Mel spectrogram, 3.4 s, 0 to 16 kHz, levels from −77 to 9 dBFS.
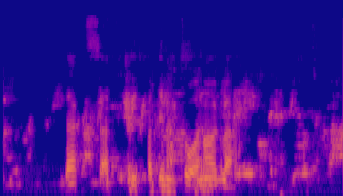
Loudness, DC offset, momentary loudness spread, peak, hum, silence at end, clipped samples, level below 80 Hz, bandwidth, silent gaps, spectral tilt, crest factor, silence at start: -27 LUFS; under 0.1%; 14 LU; -10 dBFS; none; 0 s; under 0.1%; -62 dBFS; 11.5 kHz; none; -6.5 dB/octave; 18 dB; 0.05 s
